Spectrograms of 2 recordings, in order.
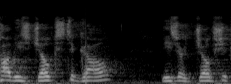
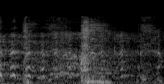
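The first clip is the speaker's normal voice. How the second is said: high puppet giggle; 6 dB quieter than usual. Acted. Puppet laughs.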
